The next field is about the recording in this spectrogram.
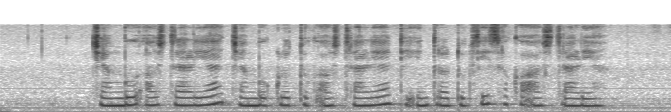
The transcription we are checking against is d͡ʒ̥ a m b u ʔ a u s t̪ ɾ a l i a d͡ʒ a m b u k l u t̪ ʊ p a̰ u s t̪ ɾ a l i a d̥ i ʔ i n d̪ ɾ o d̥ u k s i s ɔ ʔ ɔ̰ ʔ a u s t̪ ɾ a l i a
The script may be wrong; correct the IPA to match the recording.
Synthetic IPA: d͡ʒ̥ a m b u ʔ a u s t̪ ɾ a l i a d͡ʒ a m b u k l u t̪ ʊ k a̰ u s t̪ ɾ a l i a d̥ i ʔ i n t̪ ɾ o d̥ u k s i s ɔ k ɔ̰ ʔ a u s t̪ ɾ a l i a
